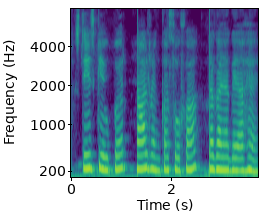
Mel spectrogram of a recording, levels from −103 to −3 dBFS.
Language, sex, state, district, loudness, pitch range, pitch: Hindi, female, Uttar Pradesh, Ghazipur, -26 LUFS, 215-235 Hz, 225 Hz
